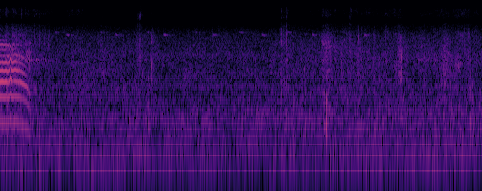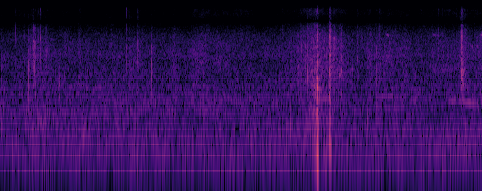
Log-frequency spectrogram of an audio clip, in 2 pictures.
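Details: Stray domestic cats in a park looked after by volunteers, a milk-tea coloured cat playing in high spirits as a black-masked cat approaches; a short harmonic meow opens the clip, with a fainter meow near the end over steady outdoor hiss.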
